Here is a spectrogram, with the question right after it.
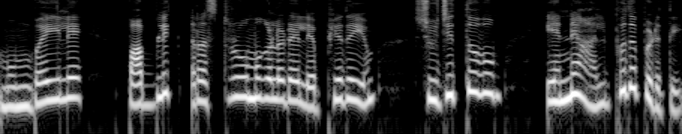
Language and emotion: Malayalam, surprised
